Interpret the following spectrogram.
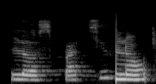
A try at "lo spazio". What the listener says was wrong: Benissimo.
